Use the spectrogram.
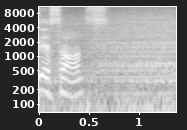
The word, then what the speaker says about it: essence: Uh back there I said in French it's benzene. Actually it's isance. Uh benzene would would be Dutch or German or I'm sure a lot of other languages.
